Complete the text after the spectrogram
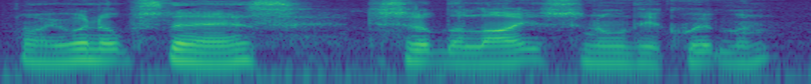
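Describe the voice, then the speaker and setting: A man's voice: a little high, level tone, fast, darkish tone, natural voice. A British man acting as a boastful, uneasy amateur ghost hunter, rambling self-importantly to camera in a found-footage horror film. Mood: reminiscing, aggrieved. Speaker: paranormal investigator presenting a documentary.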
